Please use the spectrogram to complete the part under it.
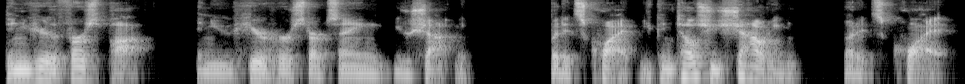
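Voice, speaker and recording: Very deep-voiced man testifying in court. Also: moderate pace. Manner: careful, methodical step-by-step account. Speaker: witness on the stand.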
